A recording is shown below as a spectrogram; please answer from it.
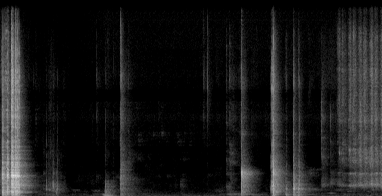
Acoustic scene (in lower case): restroom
